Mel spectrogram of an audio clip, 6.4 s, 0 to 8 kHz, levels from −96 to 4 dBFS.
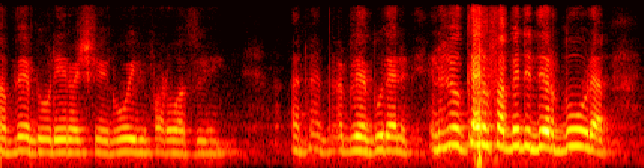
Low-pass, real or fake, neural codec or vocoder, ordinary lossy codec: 7.2 kHz; fake; codec, 24 kHz, 0.9 kbps, WavTokenizer, medium speech release version 1; AAC, 32 kbps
